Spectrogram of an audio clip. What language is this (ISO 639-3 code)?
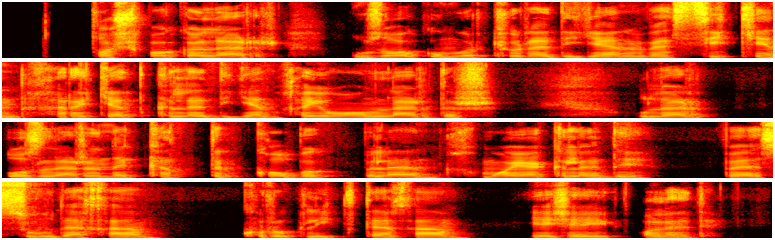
uzb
